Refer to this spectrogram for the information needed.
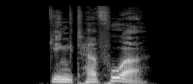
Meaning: second-person plural preterite of hervorgehen
- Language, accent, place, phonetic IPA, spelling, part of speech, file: German, Germany, Berlin, [ˌɡɪŋt hɛɐ̯ˈfoːɐ̯], gingt hervor, verb, De-gingt hervor.ogg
